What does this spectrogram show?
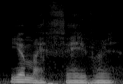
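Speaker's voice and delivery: low, soft, hushed sweetness; tender niece's confession. Retold or imitated. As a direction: softly imitate a child sharing a secret.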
